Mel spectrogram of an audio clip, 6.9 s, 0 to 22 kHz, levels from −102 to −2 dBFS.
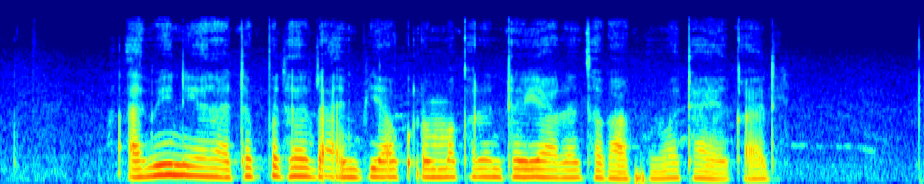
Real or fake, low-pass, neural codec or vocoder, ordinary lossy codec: fake; 14.4 kHz; vocoder, 48 kHz, 128 mel bands, Vocos; none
